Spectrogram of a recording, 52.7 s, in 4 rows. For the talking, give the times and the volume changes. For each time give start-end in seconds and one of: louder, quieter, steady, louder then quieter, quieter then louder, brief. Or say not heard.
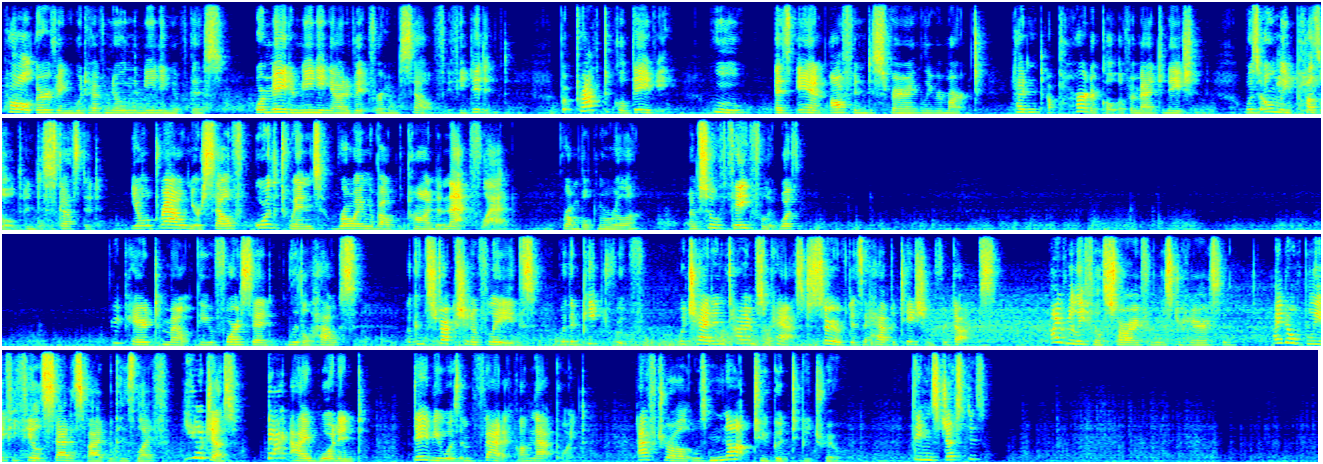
0.0-21.2 steady
27.4-49.4 steady.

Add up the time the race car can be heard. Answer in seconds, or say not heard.
not heard.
